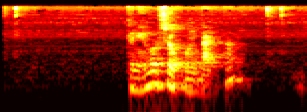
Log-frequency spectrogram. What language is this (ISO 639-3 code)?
cat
